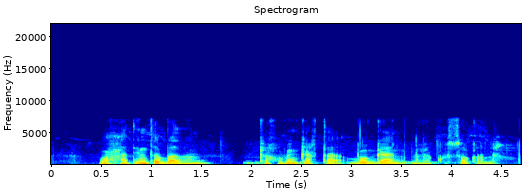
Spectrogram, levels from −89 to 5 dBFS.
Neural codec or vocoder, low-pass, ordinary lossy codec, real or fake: none; 7.2 kHz; none; real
